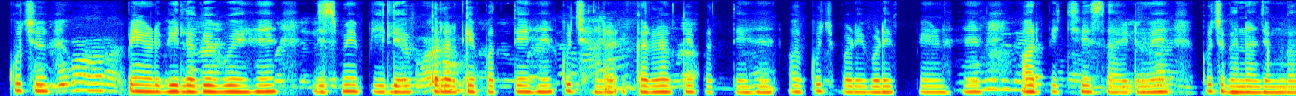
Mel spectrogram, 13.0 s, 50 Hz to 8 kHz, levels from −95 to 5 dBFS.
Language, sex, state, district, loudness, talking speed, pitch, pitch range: Hindi, female, Uttar Pradesh, Jalaun, -20 LUFS, 145 wpm, 190 Hz, 180-195 Hz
